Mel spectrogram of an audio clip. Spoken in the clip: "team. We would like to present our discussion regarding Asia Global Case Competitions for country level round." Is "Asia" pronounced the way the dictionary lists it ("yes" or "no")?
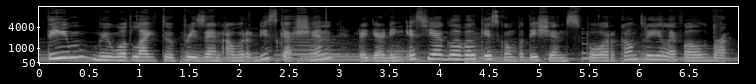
no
